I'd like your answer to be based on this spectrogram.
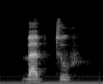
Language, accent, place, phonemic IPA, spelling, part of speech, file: French, France, Lyon, /bab.tu/, babtou, noun, LL-Q150 (fra)-babtou.wav
- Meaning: alternative form of toubab (“white person”)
